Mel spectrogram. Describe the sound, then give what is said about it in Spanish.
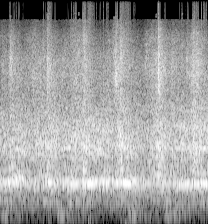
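A large stadium crowd at Castalia chants 'que se besen' in unison during a football match against Málaga, a loud, steady roar of many voices with a rhythmic pulse of stressed syllables repeating roughly twice a second. “y gritos de que se besen, que se besen en Castalia, me imagino que para algún jugador del Málaga y el árbitro, ¿no?”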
